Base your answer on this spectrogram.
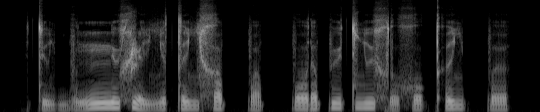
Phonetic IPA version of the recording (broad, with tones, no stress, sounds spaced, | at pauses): t y˩ ʎ b o˩ nː y˥ x ɭ i˩ ʎ ə˧ t ə˧ ʎ x ʌ˧ pː ʌ˩ pː o˧ ɾ ə˥ p y˥ t ʎ y˥ x ɾ o˩ x o˧ kʼ ə˥ ʎ pː ə˧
